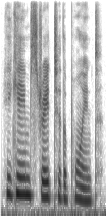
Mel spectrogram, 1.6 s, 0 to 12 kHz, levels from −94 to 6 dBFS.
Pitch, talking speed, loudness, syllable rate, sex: 200 Hz, 225 wpm, -17 LUFS, 4.1 syllables/s, female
